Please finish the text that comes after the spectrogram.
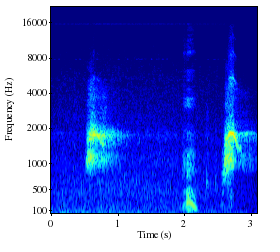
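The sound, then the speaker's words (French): A red fox's mating call, heard in December: two loud, harsh screams about two seconds apart, with a shorter, lower yelp between them, each cry ringing out sharply against a quiet background with no talking. “Ça, c'est le cri du renard amoureux.”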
